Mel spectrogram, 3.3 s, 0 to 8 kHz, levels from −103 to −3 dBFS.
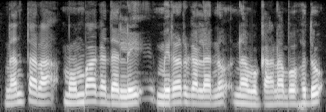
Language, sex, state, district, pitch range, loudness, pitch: Kannada, male, Karnataka, Bangalore, 150-175 Hz, -14 LUFS, 160 Hz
